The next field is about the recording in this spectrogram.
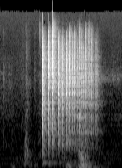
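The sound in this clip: Dice rolled for an attack roll during a Dungeons & Dragons playtest session: a light tap, then a sharp clatter of many quick bounces that rattle and settle within about a second.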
